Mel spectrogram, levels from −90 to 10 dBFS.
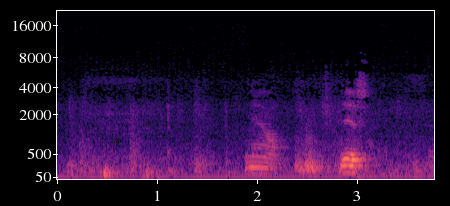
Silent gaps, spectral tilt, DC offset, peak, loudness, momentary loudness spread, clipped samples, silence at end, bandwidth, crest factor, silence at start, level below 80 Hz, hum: none; -8.5 dB/octave; under 0.1%; -10 dBFS; -31 LUFS; 21 LU; under 0.1%; 0 s; 7.8 kHz; 22 dB; 0 s; -48 dBFS; none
